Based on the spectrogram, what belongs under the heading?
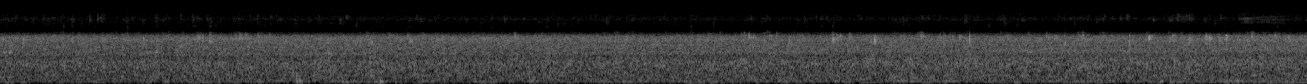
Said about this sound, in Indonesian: hujannya masih deras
